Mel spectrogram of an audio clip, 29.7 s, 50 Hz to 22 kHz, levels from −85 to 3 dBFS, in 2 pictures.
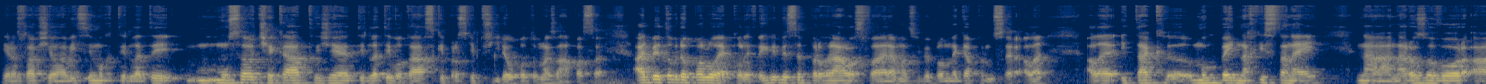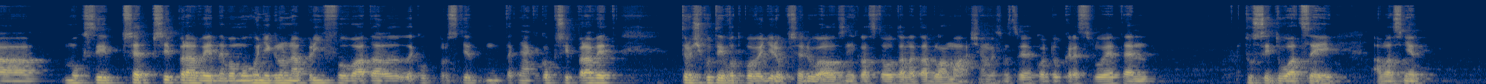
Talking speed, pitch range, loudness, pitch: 160 wpm, 100-120 Hz, -24 LUFS, 110 Hz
